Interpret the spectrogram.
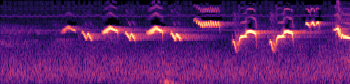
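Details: In Sweden, a male pied flycatcher sings while a female listens; a rhythmic run of paired high notes, see-sawing up and down, followed by sharper sweeping notes that climb at the phrase end.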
